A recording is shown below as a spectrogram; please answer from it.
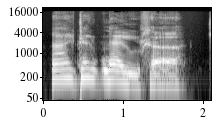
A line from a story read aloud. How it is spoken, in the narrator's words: said Ponder wearily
